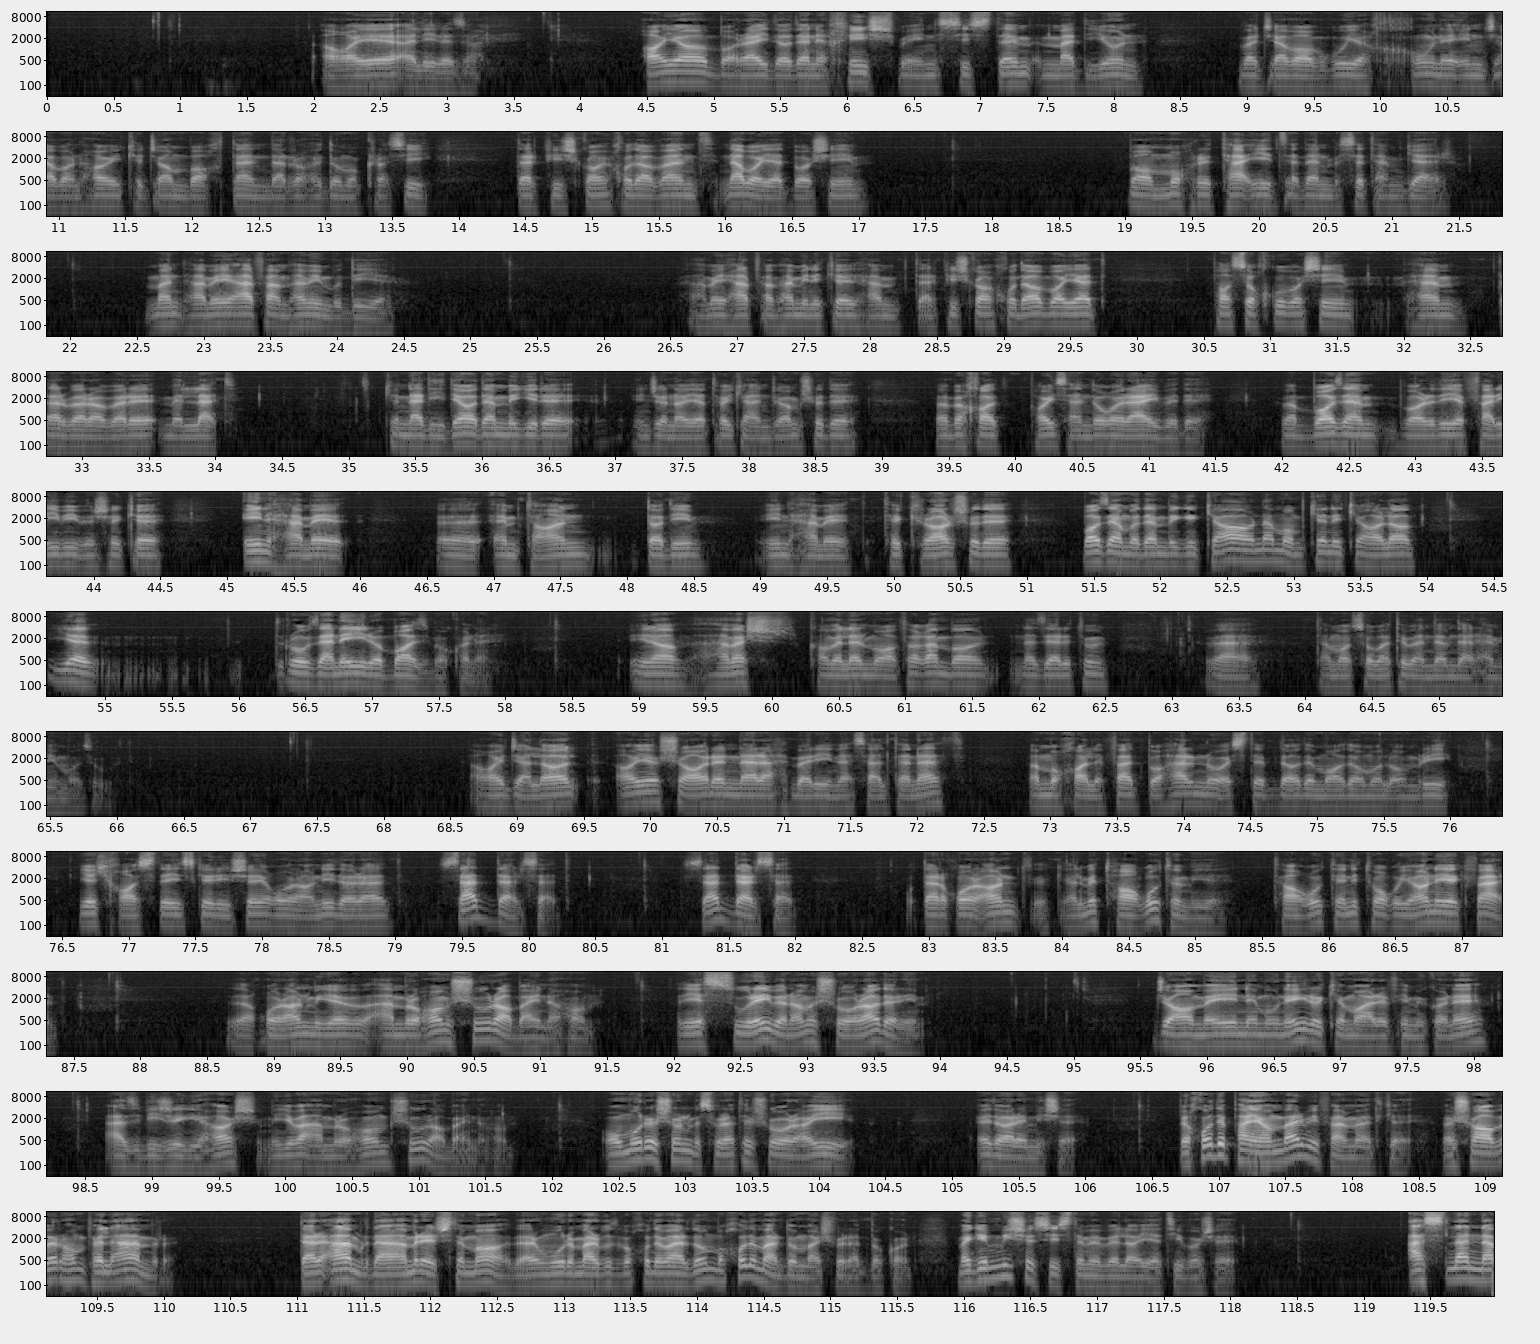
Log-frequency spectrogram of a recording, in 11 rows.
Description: ` موضوعات اجتماعى اسلامى !انتخاب بین بد و بدتر اين سخنرانى به تاريخ ۱۲ جون ۲۰۲۴ در كلاس آنلاين پخش شده است توصيه ميشود براىاستماع سخنرانى از گزينه STREAM استفاده كنيد.
If Player needed DOWNLOAD مدت سخنرانى: ۴۸ دقيقه STREAM به مدت ۲۷ دقيقه DOWNLOAD بخش پرسش و پاسخ جلسه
